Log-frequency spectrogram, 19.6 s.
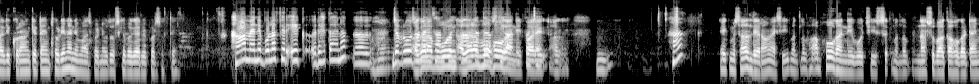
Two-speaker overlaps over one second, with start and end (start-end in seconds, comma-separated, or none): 8.3-10.7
